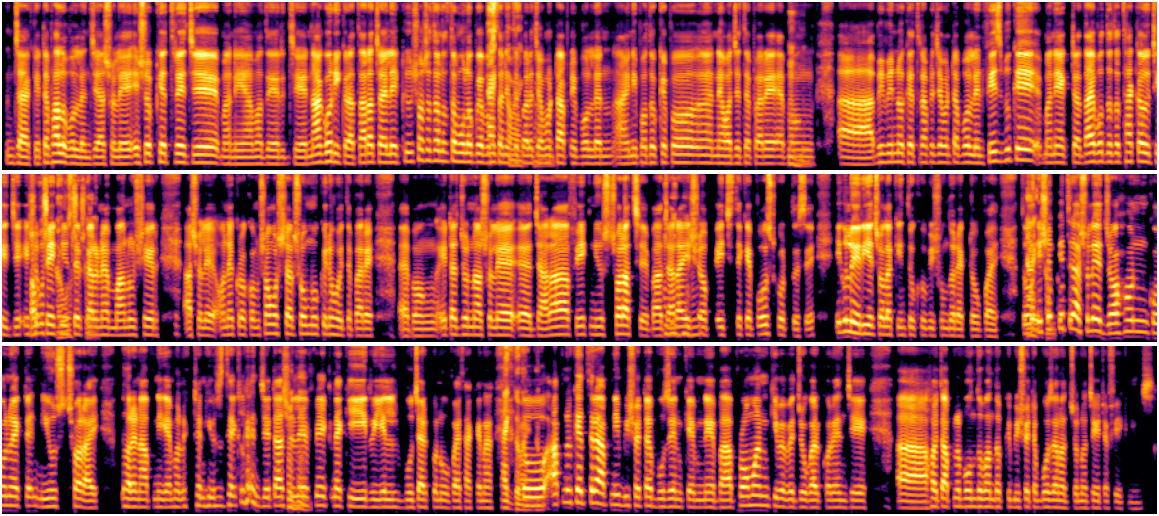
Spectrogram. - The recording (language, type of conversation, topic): Bengali, podcast, ভুয়া খবর মোকাবিলায় সাংবাদিকতা কতটা জবাবদিহি করছে?
- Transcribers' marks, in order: other background noise; "পদক্ষেপ" said as "পদকেপো"; "বিভিন্ন" said as "বিবিন্ন"; "ক্ষেত্রে" said as "কেত্র"; "ক্ষেত্রে" said as "কেত্রে"; "যখন" said as "যহন"; laughing while speaking: "গেমন একটা নিউজ দেখলেন"; "এমন" said as "গেমন"; "বোঝার" said as "বোজার"; "ক্ষেত্রে" said as "কেত্রে"; "বুঝেন" said as "বুজেন"; "কিভাবে" said as "কিবাবে"; "বোঝানোর" said as "বোজানোর"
